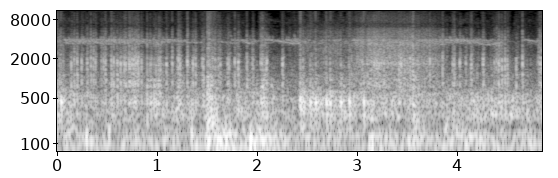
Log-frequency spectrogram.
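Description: Aerial fireworks shells bursting, with dense crackling throughout and a couple of louder bangs about a second and a half and two seconds in.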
